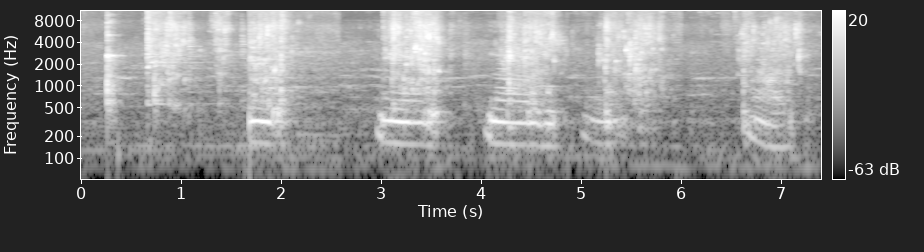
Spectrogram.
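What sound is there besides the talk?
water poured into rice and toor dal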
